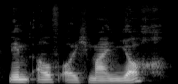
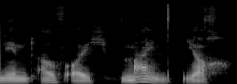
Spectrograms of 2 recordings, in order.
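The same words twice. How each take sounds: First: The stress falls on the word Joch. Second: The stress falls on the word mein. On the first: The speaker calls it wrong. "Es heißt ja eben nicht" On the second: The speaker calls it right. "nehmt statt eurem lieber meins"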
